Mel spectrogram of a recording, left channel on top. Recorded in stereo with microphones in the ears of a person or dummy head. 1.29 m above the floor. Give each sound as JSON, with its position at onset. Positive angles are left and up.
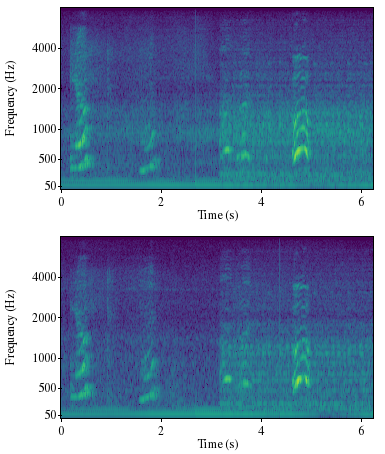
{"t": 0.2, "sound": "a child speaking", "side_deg": 35, "distance_m": 0.6}
{"t": 3.2, "sound": "a shout", "side_deg": 35, "distance_m": 1.9}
